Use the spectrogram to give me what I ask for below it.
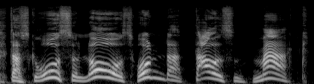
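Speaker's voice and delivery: very high, loud, drawn-out outcry; exclaiming servant. A narrator's reading. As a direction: call out each word in amazement at the money. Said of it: "rief Hyacinth". (laut und hoch gerufen, gedehnt)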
